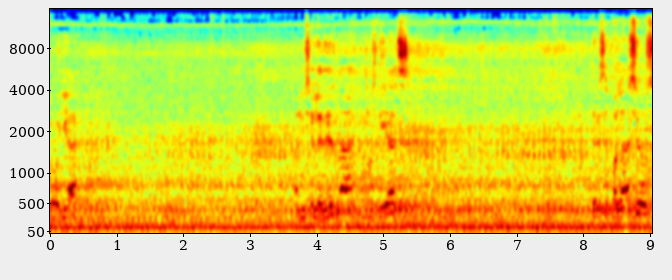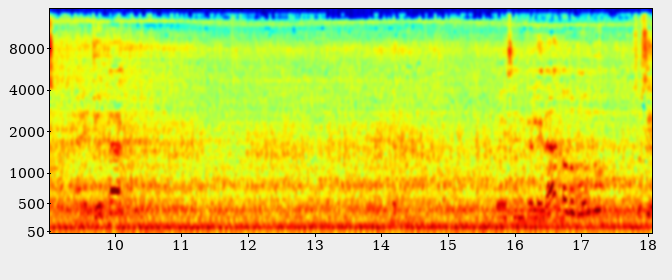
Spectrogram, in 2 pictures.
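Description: A vehicle's engine hums steadily while driving on a highway.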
